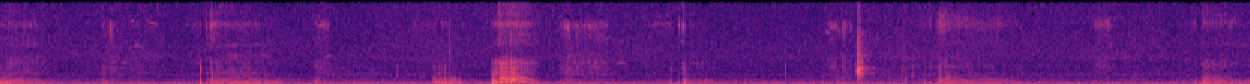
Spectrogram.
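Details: Person fallen asleep and snoring: low rumbling snores recur during sleep, with some vibrating sounds and soft room noise.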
